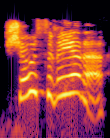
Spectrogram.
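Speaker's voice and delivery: high, slow, eager call; calling through glass. Retold or imitated. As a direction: project it through thick glass. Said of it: "And I'm like".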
